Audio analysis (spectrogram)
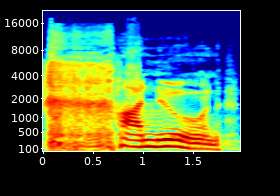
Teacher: There's a guttural CH that comes at the front of his name. We're not familiar with that, but it sounds like you're clearing your throat when you pronounce his name correctly.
